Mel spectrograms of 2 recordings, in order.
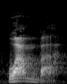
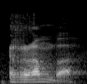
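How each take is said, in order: First: The word begins with a W sound. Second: The word begins with a clear R sound. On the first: "I'll say it like Len" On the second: "I can say the word rumba"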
